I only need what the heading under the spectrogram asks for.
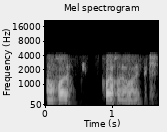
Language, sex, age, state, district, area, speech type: Assamese, male, 18-30, Assam, Nagaon, rural, conversation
